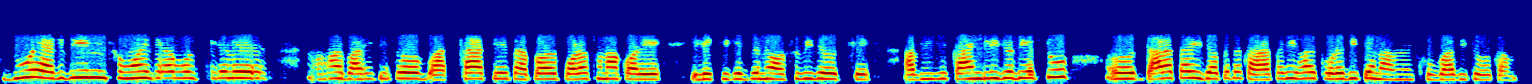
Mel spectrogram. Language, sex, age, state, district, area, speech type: Bengali, female, 45-60, West Bengal, Hooghly, rural, conversation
